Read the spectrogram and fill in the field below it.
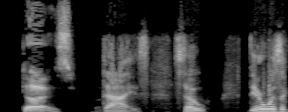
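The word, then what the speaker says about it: Dies: Is it the chair of HUAC, the House Un-American Activities Committee, is it Congressman Dees or Dyes? Dyes.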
